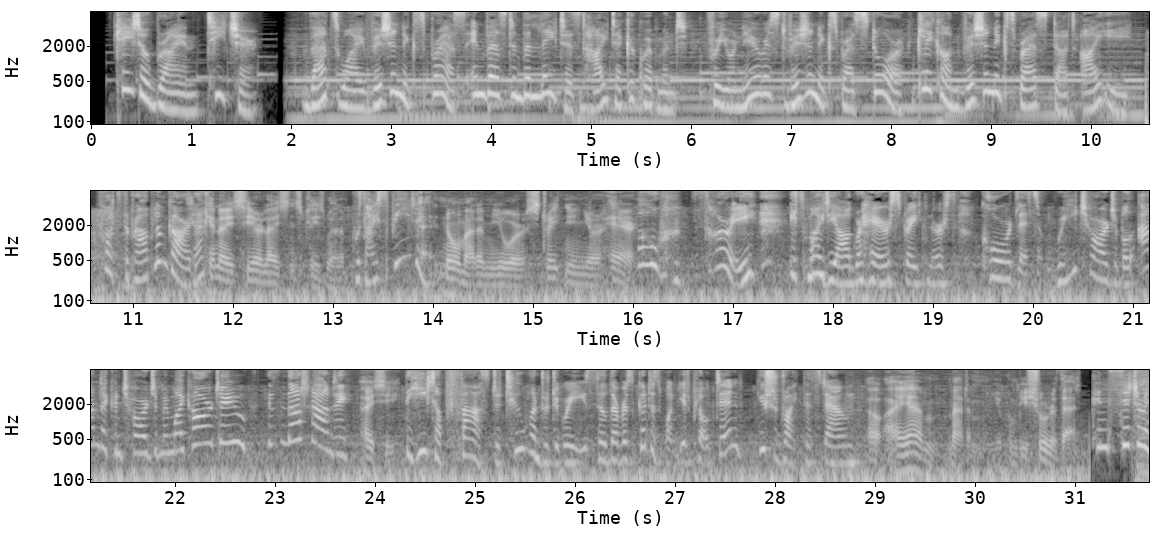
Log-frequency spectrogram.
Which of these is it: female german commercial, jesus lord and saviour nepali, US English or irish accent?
irish accent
